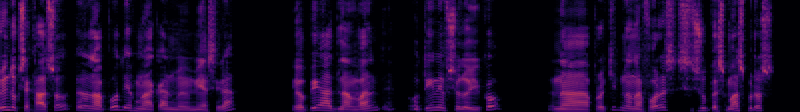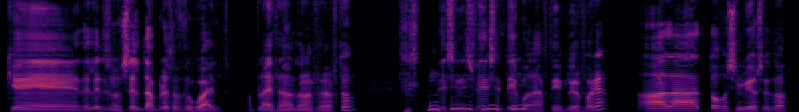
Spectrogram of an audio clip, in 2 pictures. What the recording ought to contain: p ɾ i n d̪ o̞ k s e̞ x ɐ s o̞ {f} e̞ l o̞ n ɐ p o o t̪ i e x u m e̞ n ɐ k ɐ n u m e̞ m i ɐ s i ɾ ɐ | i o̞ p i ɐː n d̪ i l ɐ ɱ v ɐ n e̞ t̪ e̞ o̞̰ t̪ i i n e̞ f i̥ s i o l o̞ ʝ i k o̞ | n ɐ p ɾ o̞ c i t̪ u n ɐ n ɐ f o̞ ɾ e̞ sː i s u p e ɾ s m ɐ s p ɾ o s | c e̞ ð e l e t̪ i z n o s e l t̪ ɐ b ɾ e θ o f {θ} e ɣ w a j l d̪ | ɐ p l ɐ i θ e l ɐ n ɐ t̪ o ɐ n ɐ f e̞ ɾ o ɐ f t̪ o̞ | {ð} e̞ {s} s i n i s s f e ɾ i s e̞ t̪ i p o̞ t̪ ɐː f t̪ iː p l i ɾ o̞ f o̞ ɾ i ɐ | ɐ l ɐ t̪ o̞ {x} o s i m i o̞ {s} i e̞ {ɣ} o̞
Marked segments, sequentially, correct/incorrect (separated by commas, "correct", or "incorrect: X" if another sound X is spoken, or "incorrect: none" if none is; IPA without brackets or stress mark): incorrect: θ, incorrect: ð, correct, correct, correct, correct, incorrect: ð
